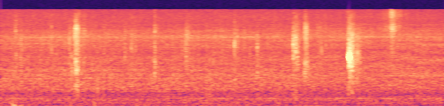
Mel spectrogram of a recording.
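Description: Quiet outdoor background with a faint steady low hum and a few faint, irregular clicks and taps, the clearest about three and a half seconds in.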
